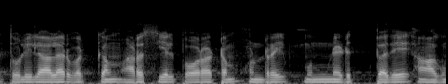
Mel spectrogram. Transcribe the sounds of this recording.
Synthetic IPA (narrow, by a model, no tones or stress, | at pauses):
t̪ɔɭɪlaːɭɐɾʋɐrkɐmɐɾɐsɪjɐlpoːɾaːʈːɐmɔndrɐɪmʊnːɛɽɯt̪pːɐðeːʔaːɣɯ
